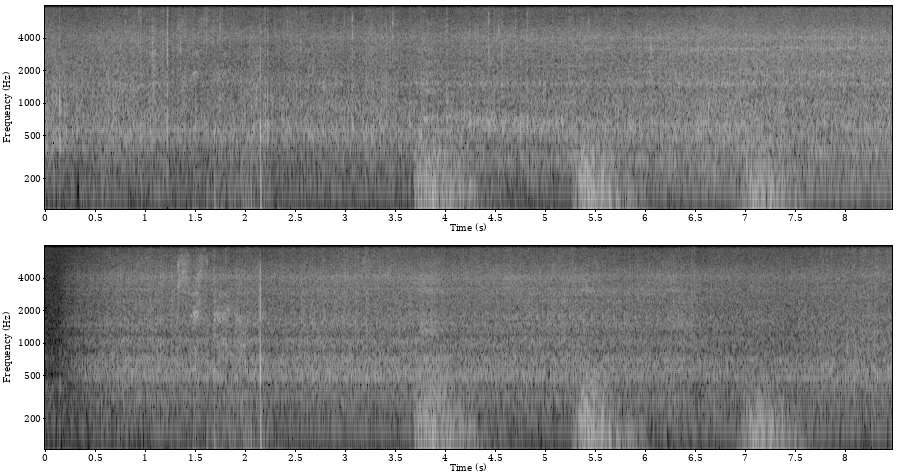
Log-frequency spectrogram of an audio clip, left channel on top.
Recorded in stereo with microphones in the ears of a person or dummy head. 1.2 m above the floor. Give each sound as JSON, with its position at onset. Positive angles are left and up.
{"t": 1.3, "sound": "whispering", "side_deg": -40, "distance_m": 1.0}
{"t": 3.7, "sound": "breathing", "side_deg": -10, "distance_m": 3.0}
